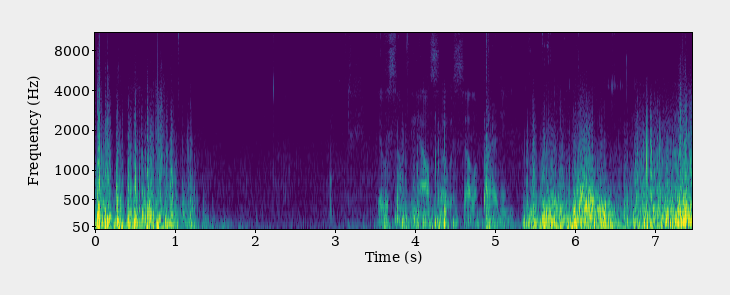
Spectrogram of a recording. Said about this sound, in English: I'm going to jump out of the car and head to the gym. So it's a bit windy out there, so I apologise if there's a bit of noise.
